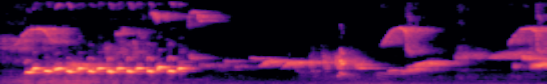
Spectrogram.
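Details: White-rumped shama lure song meant to make other shamas answer: a fast run of about ten bright chirps, then varied thin whistled phrases that rise and fall.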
